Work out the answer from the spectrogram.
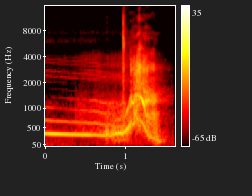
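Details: A pet Quaker parrot says "pretty bird" in a voice-like tone, a long level note then a quick rising and falling syllable, in a small quiet room.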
